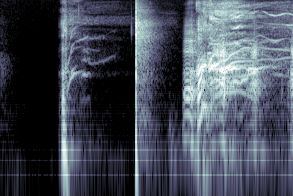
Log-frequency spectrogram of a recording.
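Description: One person clapping slowly, three sharp, loud single claps spaced unevenly, with a brief warbling tonal sound filling the gap before the last clap.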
